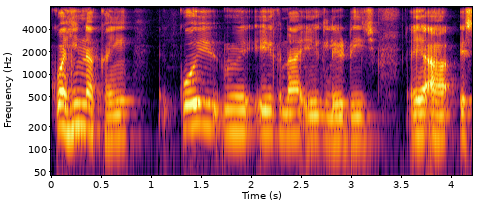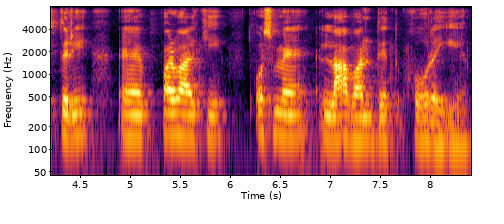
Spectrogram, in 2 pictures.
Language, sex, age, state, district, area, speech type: Hindi, male, 45-60, Madhya Pradesh, Gwalior, rural, spontaneous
